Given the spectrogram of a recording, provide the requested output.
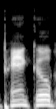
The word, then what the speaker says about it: panko: Is that how you pronounce it? Panko?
